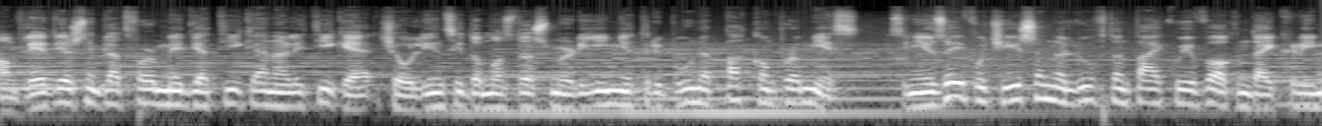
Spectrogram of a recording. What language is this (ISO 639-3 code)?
ron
